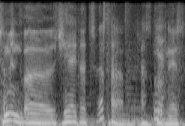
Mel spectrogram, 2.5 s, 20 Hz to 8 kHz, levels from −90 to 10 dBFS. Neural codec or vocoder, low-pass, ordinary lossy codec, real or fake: codec, 16 kHz, 6 kbps, DAC; 7.2 kHz; none; fake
